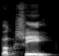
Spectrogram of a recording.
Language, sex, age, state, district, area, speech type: Hindi, male, 60+, Rajasthan, Jaipur, urban, read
